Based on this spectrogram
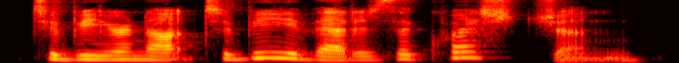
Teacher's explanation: To be or not to be, that is the quest? Like, question in English just ends on an unstressed syllable.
